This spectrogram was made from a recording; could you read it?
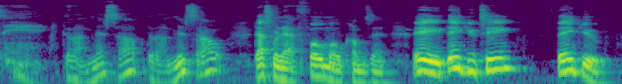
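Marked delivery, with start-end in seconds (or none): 0.0-2.3 softer and slow, second-guessing; retelling his regret after leaving too early, quiet self-doubt. Retold or imitated. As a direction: ask yourself under your breath if you blew it. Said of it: "I'll be kinda like".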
